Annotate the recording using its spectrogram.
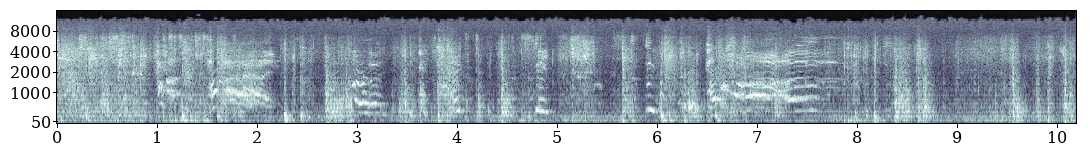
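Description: A woman cries out in anguish.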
